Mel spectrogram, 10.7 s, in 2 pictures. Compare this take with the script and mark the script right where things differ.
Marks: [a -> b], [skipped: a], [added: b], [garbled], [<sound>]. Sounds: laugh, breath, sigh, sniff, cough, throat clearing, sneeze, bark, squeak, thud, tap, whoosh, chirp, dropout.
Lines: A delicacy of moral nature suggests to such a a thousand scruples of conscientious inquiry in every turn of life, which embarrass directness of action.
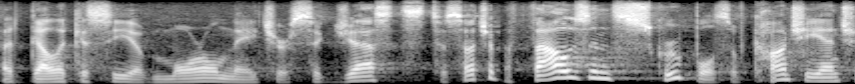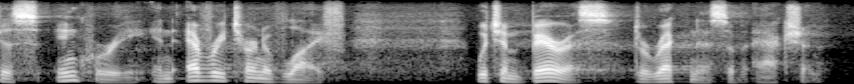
A delicacy of moral nature suggests to such a a thousand scruples of conscientious inquiry in every turn of life, which embarrass directness of action.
